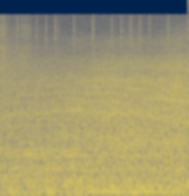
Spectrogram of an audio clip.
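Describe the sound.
A helicopter flying gives a loud, steady rotor and engine roar. The broad, continuous noise fluctuates only slightly throughout and has no voices over it.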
